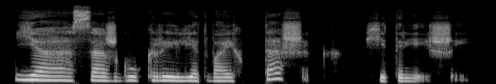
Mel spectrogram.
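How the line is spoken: Slow deliberate. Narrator (Russian): медленно проговорила палач

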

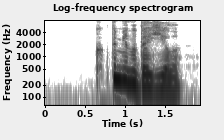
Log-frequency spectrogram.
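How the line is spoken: Sighing. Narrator (Russian): вздохнул Владик

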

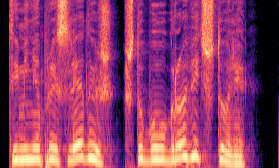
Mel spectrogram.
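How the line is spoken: Breathed out with contempt, hatred. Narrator (Russian): Выдохнул он, посмотрев на него с недоумением, презрением и четкой ненавистью

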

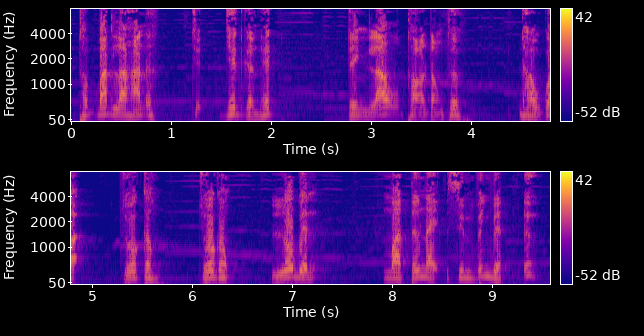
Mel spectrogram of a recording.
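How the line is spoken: Terrified stammering. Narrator (Vietnamese): Vẻ kinh hoàng lại hiện ra nơi ánh mắt, Lỗ Biển lắp bắp

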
